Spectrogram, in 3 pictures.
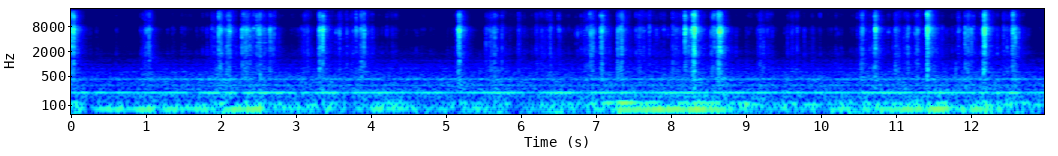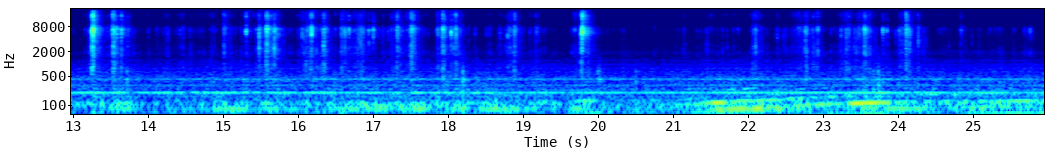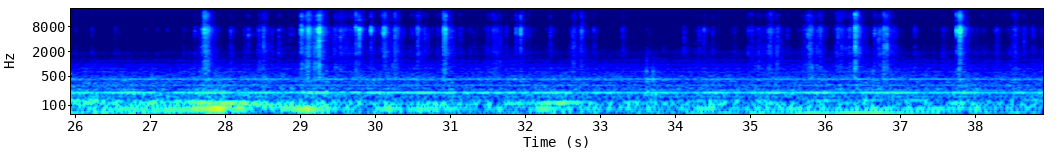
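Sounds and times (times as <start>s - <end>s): faint steady hum: 0.0s - 38.9s.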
